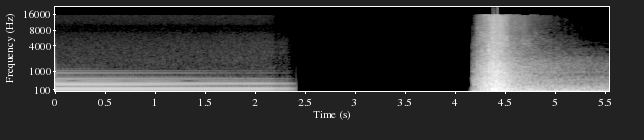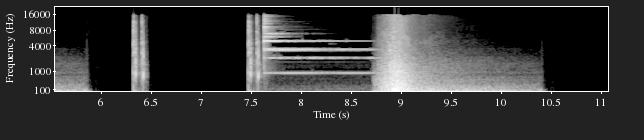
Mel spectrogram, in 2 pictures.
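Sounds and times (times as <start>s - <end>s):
whoosh: 8.6s - 10.3s.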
